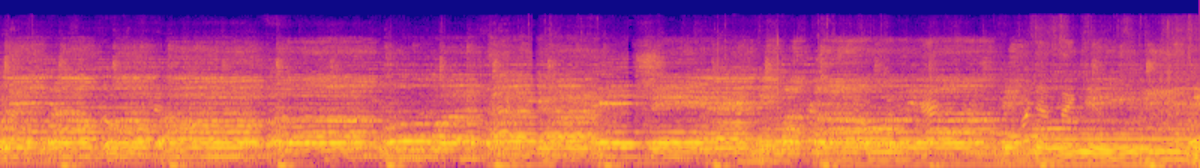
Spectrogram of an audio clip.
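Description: A choir singing without accompaniment, many voices holding long notes together.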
